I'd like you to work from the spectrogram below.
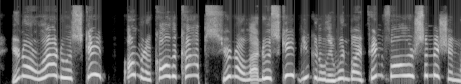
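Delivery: very high, loud, squeaky cartoon mouse voice. Retelling what someone said during a cage match, in a Mickey Mouse voice. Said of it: "I was just doing my Mickey Mouse".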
